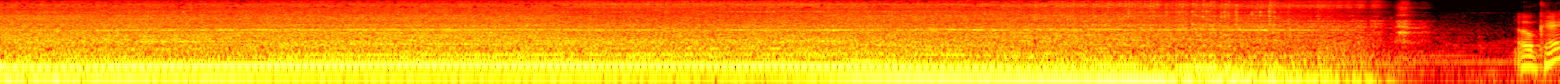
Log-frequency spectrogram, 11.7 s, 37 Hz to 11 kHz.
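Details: Jeep with a Dana 41 rear axle, restarted in neutral with the choke left on, with a fuel fitting leaking: a deep throbbing idle that hunts and won't settle, not idling as usual.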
